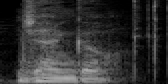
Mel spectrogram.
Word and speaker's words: Django: Django. The D is silent.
